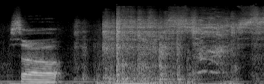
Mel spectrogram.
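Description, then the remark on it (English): A rickety wooden chair creaks and knocks as it's picked up, a short strained groan followed by clattering handling noise, with voices murmuring in the background. “It's a real rickety chair right there.”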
